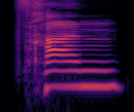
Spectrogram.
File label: "can", Nihao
